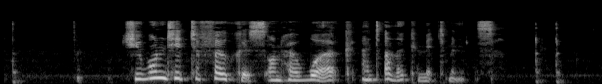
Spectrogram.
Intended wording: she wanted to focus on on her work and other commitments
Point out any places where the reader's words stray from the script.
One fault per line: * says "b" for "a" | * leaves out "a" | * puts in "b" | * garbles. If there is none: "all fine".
* leaves out "on"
